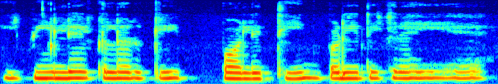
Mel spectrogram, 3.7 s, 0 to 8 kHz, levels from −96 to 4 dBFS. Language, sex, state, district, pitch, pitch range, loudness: Hindi, female, Uttar Pradesh, Lalitpur, 220 Hz, 215-225 Hz, -16 LUFS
